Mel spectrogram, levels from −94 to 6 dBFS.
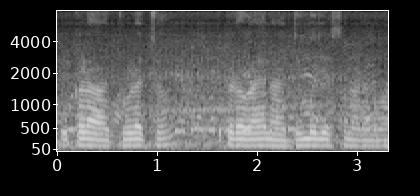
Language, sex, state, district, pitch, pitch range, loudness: Telugu, male, Andhra Pradesh, Sri Satya Sai, 130 Hz, 125-135 Hz, -17 LUFS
